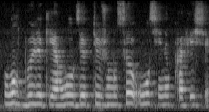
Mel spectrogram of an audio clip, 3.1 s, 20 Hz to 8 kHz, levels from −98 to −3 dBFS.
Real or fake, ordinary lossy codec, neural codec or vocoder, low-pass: real; none; none; none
